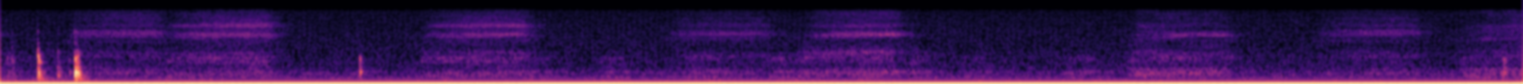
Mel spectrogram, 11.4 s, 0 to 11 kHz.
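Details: Hoarse, snoring hisses from a barn owl at a water-tower nest box, 5 February 2018, during mating on the rim; about seven breathy bursts, each under a second, after a few sharp clicks, with a low background drone.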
